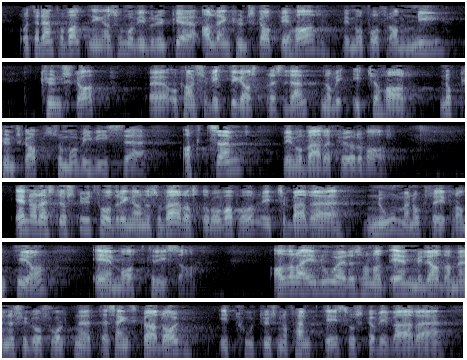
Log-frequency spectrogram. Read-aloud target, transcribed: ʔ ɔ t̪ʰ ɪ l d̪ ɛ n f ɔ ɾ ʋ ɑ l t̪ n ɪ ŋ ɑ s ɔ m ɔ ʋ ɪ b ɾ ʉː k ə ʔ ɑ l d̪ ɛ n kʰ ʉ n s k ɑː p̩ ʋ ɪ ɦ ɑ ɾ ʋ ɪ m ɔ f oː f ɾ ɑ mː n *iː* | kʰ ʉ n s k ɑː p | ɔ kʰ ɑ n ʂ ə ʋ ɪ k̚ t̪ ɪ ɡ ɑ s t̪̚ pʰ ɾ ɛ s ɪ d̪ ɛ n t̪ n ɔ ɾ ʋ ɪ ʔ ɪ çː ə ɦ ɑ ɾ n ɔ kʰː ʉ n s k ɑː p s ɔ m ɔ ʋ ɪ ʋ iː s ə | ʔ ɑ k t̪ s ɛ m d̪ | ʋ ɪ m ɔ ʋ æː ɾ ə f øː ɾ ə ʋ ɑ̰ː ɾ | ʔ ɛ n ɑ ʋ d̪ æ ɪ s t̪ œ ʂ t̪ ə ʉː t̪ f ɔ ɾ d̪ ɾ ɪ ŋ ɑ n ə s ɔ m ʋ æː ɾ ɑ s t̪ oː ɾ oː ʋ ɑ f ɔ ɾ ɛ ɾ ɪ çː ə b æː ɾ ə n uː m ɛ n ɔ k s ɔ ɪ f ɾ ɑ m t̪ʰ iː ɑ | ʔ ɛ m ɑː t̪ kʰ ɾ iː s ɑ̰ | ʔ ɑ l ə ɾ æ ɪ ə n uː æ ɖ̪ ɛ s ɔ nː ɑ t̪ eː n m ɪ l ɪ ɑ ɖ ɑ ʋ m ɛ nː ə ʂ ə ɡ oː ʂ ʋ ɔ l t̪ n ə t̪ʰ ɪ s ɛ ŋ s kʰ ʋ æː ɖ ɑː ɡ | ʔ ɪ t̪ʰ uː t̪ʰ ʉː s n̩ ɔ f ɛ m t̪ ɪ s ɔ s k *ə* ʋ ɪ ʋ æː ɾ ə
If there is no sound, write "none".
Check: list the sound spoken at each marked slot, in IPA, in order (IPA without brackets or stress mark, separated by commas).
yː, ɑ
